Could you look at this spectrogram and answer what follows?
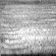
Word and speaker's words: walk: वाल की तो पढ़ते, लेकिन अब हमने एल पढ़ा है यहाँ पे नहीं। क्यों नहीं पढ़ा? क्योंकि एल के बाद क्या आया? के। एल यहाँ पे क्या हो गया? साइलेंट।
